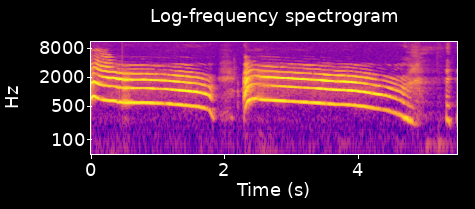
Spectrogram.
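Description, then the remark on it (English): A child's voice imitates an elephant trumpeting with two long, loud, high-pitched wails, each held steady before sliding downward at the end, separated by a short pause. “Can you get your trunk out in front of you and make an elephant trumpeting noise?”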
